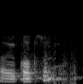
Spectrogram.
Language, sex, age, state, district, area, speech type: Assamese, male, 30-45, Assam, Sonitpur, rural, conversation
